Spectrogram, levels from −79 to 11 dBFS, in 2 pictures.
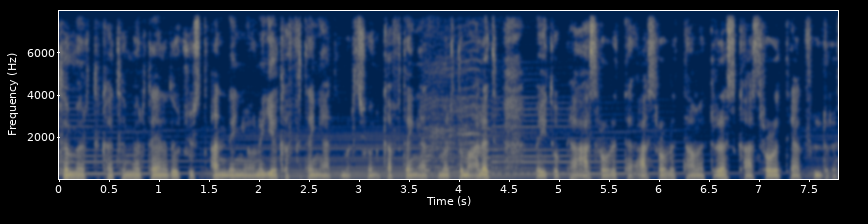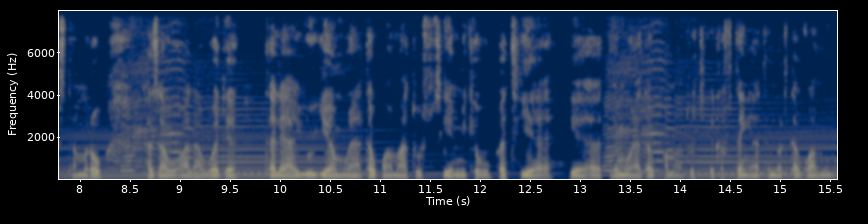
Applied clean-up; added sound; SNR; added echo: none; Harmonica + Bowed string instrument; 15 dB; none.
